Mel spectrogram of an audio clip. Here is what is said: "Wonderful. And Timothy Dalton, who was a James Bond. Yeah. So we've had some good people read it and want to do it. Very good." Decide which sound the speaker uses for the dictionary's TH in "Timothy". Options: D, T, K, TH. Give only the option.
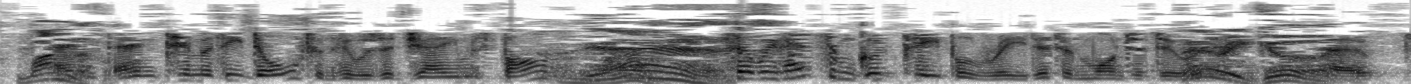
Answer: TH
